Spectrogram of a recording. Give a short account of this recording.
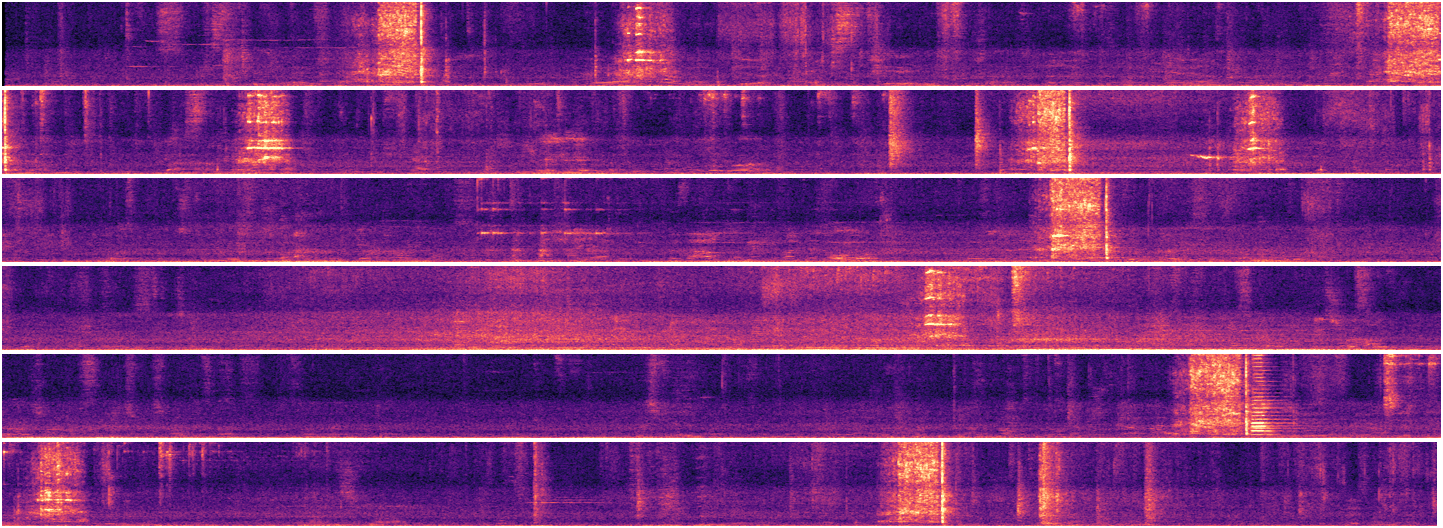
manuell bedienter papierschneider im digitaldruck geschäft, soundmap nrw - social ambiences - sound in public spaces - in & outdoor nearfield recordings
